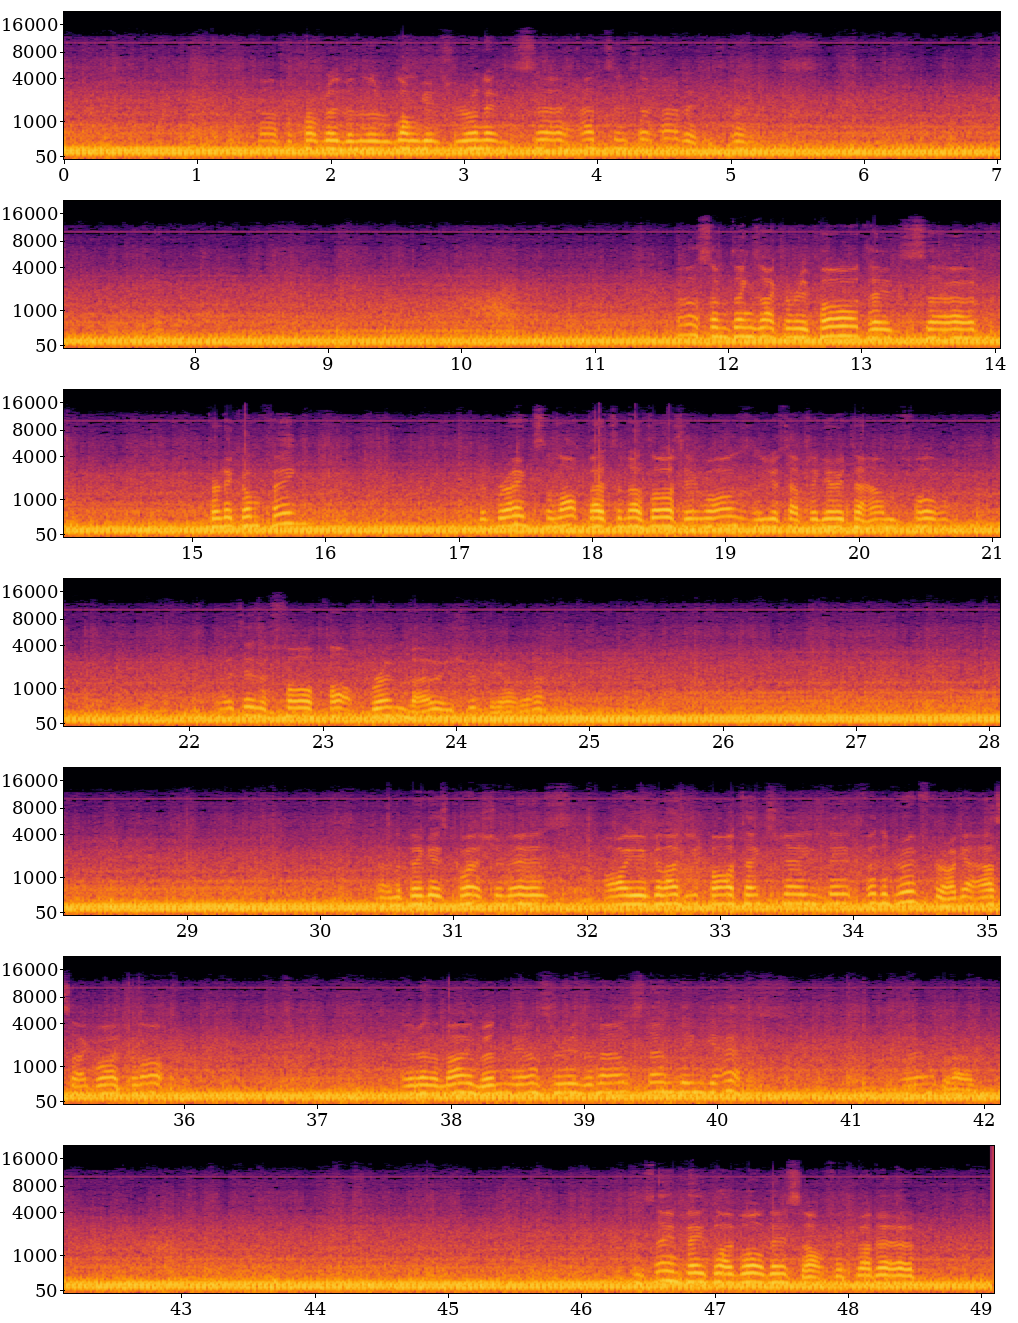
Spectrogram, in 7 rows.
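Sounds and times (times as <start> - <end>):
motorcycle engine running: 0.0 - 49.0
wind and road noise: 0.0 - 49.0.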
